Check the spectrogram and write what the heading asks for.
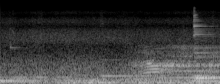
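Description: A single long moo from cattle in the second half, its pitch rising and then holding, as soft music fades out at the start.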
